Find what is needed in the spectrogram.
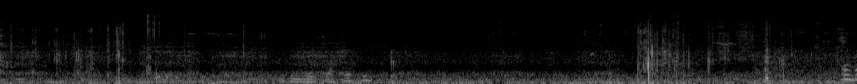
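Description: Quiet outdoor background on a gravel path: a few short knocks and scuffs from handling a phone case and gear on the gravel, with faint distant voices.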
